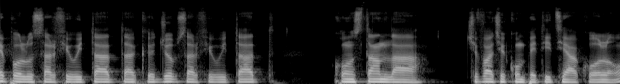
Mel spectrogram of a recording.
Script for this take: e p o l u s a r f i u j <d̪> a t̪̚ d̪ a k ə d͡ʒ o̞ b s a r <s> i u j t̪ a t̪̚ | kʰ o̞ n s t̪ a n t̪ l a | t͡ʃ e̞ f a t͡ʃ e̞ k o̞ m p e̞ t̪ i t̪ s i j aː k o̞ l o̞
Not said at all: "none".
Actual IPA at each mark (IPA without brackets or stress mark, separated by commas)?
t̪, f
